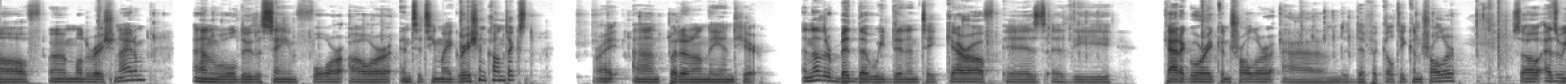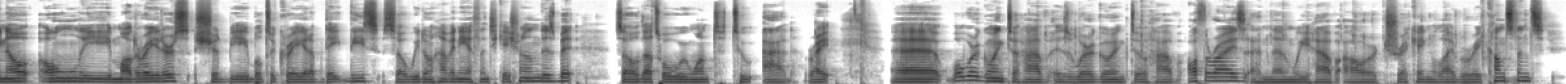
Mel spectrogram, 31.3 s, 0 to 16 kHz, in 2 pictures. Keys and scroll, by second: 3.1 ctrl+d, 5.0 Return, 5.3 ctrl+w, 6.2 ctrl+c, 6.5 ctrl+w, 6.7 ctrl+v, 6.7 ctrl+s, 9.9 ctrl+shift+n, 27.1 Return.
